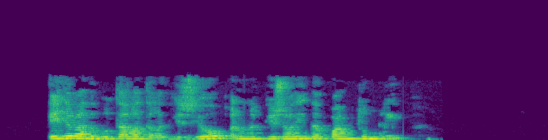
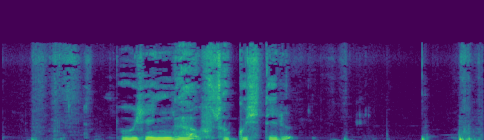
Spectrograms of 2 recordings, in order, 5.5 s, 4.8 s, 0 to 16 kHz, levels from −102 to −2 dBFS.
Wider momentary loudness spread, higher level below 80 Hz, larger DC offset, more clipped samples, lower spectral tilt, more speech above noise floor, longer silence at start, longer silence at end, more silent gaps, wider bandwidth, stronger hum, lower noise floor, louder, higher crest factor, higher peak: second, 10 LU vs 25 LU; second, -56 dBFS vs -50 dBFS; neither; neither; about the same, -6 dB/octave vs -5.5 dB/octave; first, over 74 dB vs 52 dB; first, 0.5 s vs 0.3 s; first, 1.45 s vs 0.1 s; neither; second, 7.4 kHz vs 11.5 kHz; neither; first, under -90 dBFS vs -77 dBFS; first, -16 LUFS vs -26 LUFS; about the same, 14 dB vs 18 dB; first, -2 dBFS vs -12 dBFS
